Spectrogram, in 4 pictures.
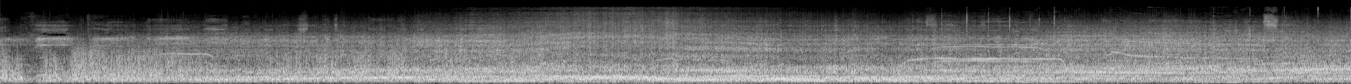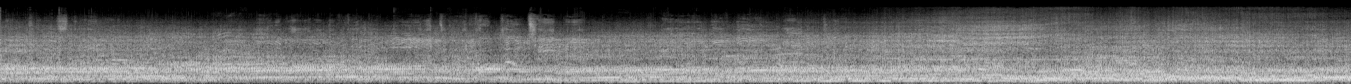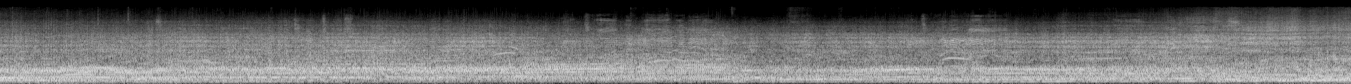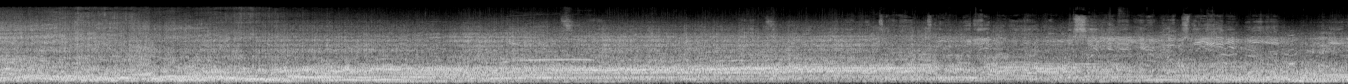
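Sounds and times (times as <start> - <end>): race car engines at full throttle: 0.0 - 54.0.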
